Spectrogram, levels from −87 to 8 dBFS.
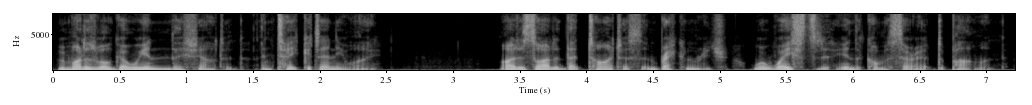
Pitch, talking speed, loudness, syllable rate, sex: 125 Hz, 200 wpm, -22 LUFS, 6.7 syllables/s, male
